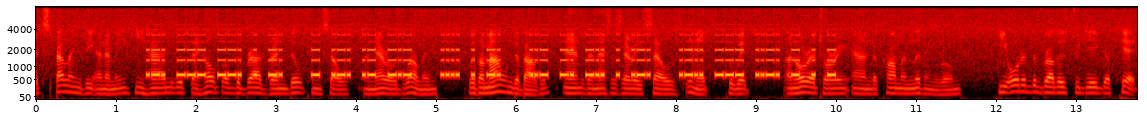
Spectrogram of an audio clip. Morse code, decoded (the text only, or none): ROGEN TRAK HEN UNDER LOFTET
